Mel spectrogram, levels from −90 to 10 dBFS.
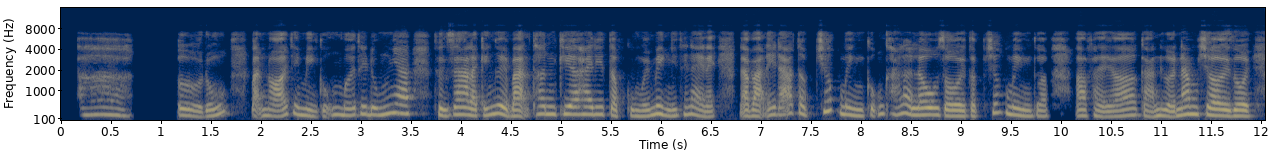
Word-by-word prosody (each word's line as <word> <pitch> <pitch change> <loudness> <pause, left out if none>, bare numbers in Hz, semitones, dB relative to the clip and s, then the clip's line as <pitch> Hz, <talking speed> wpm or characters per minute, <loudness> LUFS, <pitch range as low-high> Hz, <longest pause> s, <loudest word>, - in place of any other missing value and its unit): À! 220 - -10 0.9
Ừ, 195 -6 0
đúng. 210 - -2 0.2
Bạn 200 - -2
nói 185 +3 +1
thì 250 - -2
mình 195 -5 -1
cũng 225 +6 -4
mới 215 0 -1
thấy 250 +1 -2
đúng 230 +3 0
nha. 275 -2 +2 0.2
Thực 210 - +2
ra 235 +3 +2
là 205 - +4
cái 210 +2 -3
người 250 -2 +4
bạn 190 -1 +2
thân 250 -1 0
kia 250 +1 +2
hay 240 0 +1
đi 240 0 -1
tập 200 -5 -2
cùng 190 -2 -3
với 180 +1 0
mình 235 -2 +2
như 195 - -2
thế 235 - -5
này 225 -6 -1
này, 165 0 -1 0.2
là 190 - +2
bạn 185 -2 +2
ấy 225 - -1
đã 235 - 0
tập 260 -5 -3
trước 335 -1 -1
mình 220 -6 +1
cũng 250 +6 -4
khá 245 -2 -7
là 270 -2 +2
lâu 225 +1 +5
rồi, 185 -4 +3
tập 180 -1 -4
trước 295 0 -5
mình 210 -7 +1
cả, 185 0 -4 0.3
ờ, 195 - 0
phải, 180 -4 -3
ờ, 195 +5 0
cả 180 -4 -3
nửa 190 -3 +2
năm 240 +4 +4
trời 205 -6 +5
rồi, 190 -1 +4
215 Hz, 270 wpm, -26 LUFS, 190-245 Hz, 0.9 s, lâu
